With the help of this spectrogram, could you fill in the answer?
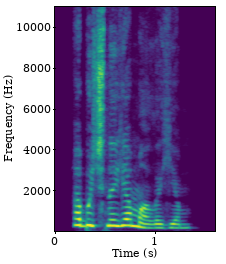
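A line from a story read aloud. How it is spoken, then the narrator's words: Embarrassed snapping retort. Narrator (Russian): огрызнулась я, хотя щеки предательски запылали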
